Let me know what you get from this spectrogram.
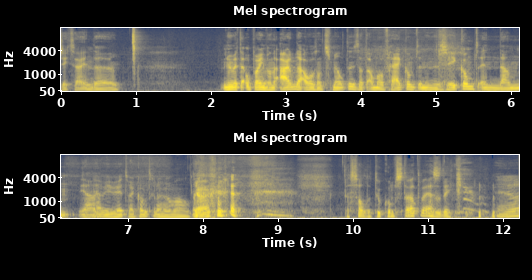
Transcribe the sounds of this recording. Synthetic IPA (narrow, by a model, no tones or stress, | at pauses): zɛxtjaːɪndə | nyːmɛtdəʔɔpwɛkɪŋvɑndəʔaːrdədɑtʔɑ̰lˠəsɑnətsmɛlˠtənɪsdɑtəɑləmaːlˠvrɛjkɔmtɛnɪndəzeːkɔmtɛndɑnjaːjaʋiʋeːtʋaːkɔmtərnɔxɑlˠəmaːlˠ | d̥ɑtsɑlˠdətukɔmsta̰ːtʋɛːzədɛŋka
